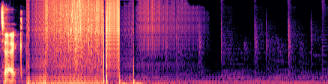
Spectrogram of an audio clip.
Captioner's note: static crackling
